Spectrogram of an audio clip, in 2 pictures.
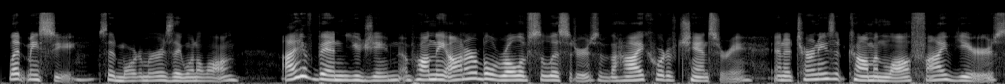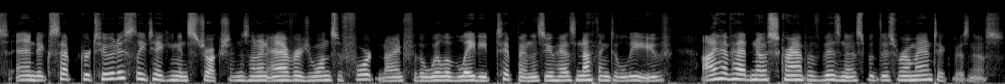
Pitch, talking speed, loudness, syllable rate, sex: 200 Hz, 190 wpm, -18 LUFS, 5.5 syllables/s, female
